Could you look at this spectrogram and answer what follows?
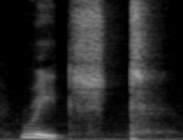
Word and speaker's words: reached: So, if it has that ch sound at the end, then it will have a voiceless t sound with the ed like reach becomes reached.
